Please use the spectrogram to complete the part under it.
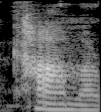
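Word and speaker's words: kāma: But of course, the sexual desire, the romantic desire, is kama raga. This is sexual desire, and it's a part of desire. This is called we can say kama chanda, desire. Kama, k long a m a, is desire that's connected with the five senses.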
